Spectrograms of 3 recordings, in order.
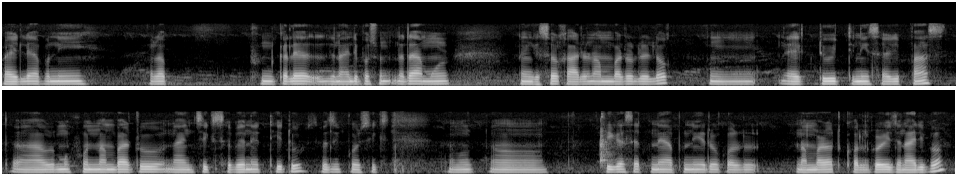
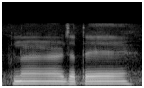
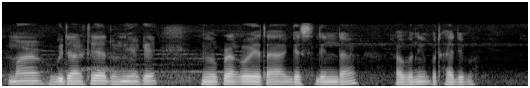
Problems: constant background noise, background conversations at intervals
